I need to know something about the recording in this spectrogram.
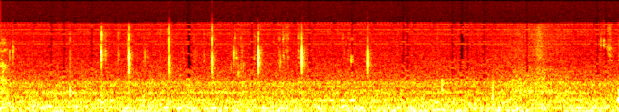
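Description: Faint, scattered small clicks of thick, oily serum being rubbed over the hands, over a low steady hum.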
